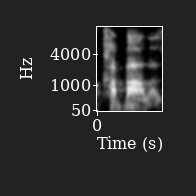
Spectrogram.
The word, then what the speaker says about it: Kabbalah: His other primary work, Talmud Esser Sheferot, is regarded as a central textbook for the students of Kabbalah, or Kabbalah, so you pronounce both ways, both ways.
